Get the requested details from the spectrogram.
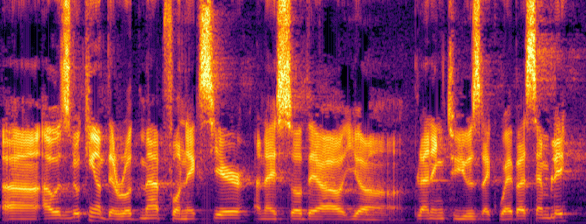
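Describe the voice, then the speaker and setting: Speaking at a moderate pace with a French accent, a man keeps his fairly low voice in a flat, monotone intonation. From France. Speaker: security researcher. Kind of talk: conference talk. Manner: hesitant, many fillers.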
